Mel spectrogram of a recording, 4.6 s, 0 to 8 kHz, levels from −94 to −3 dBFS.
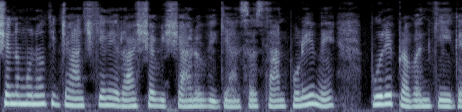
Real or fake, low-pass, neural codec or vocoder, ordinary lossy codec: fake; none; codec, 16 kHz, 8 kbps, FreqCodec, smaller model; none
